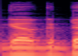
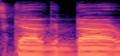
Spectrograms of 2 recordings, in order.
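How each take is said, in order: First: Gadot said guh-DOH, no final T; Gadot with silent T. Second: Gadot said guh-DOT, T sounded; Gadot with final T. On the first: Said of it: "Everybody thought it was Gadot". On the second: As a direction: say Gadot ending in a clear "dot". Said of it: "Not Gal Gadot". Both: Shown as a demonstration.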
